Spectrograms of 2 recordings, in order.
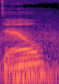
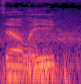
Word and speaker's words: Delle: I think it's pronounced Jeremy Wade Dell. I don't think it's Del E, but um I'll have to research that.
